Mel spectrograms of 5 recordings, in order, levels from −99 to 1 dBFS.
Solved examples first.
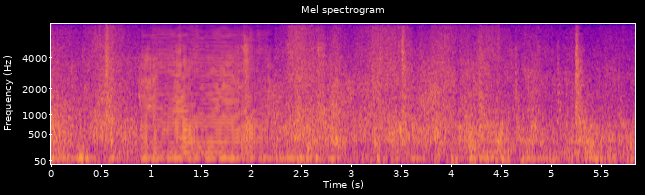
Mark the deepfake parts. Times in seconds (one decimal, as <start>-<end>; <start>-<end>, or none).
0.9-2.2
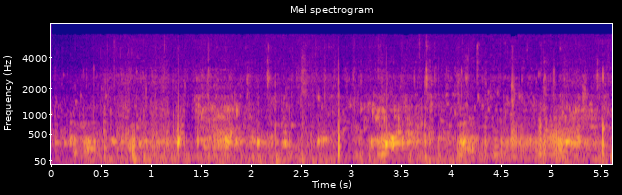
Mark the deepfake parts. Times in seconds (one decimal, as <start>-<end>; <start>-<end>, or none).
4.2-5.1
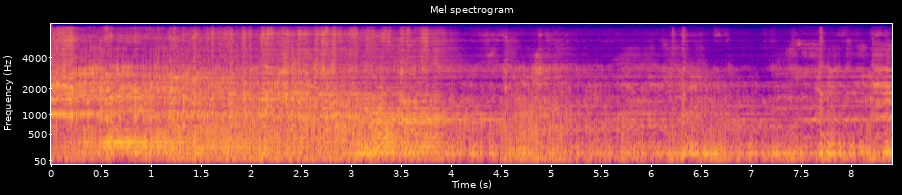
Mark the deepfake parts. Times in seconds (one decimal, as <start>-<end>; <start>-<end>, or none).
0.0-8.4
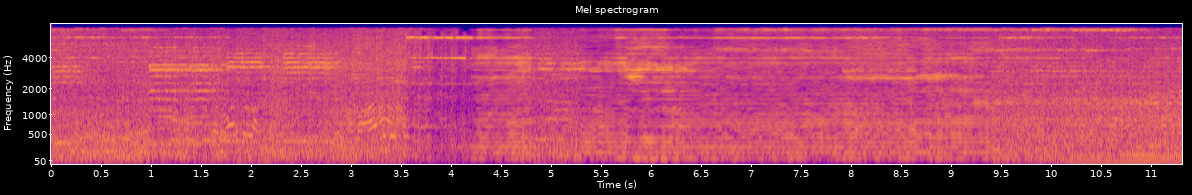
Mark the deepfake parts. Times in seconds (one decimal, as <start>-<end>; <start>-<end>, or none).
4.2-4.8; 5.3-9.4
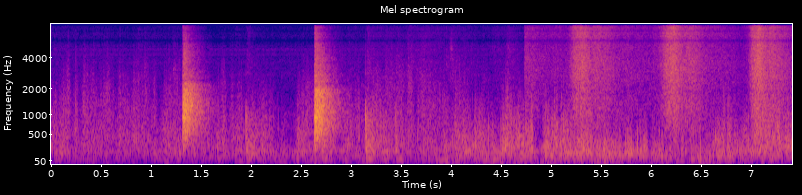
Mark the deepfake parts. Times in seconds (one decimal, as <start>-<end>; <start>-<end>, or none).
none

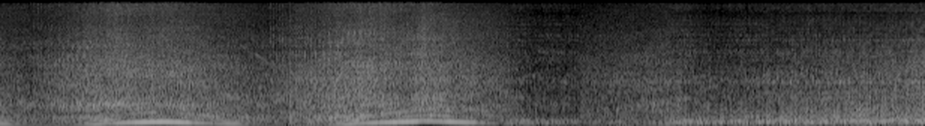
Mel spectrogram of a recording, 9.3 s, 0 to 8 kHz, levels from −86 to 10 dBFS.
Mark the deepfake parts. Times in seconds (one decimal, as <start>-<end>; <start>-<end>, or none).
5.1-5.8; 6.7-9.3

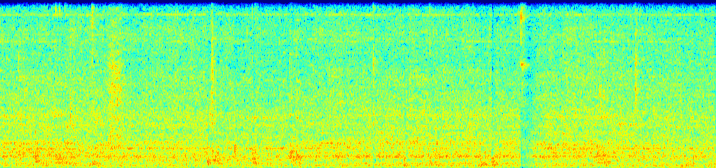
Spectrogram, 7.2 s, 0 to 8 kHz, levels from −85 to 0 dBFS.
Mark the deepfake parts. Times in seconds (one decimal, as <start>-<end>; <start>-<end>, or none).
none

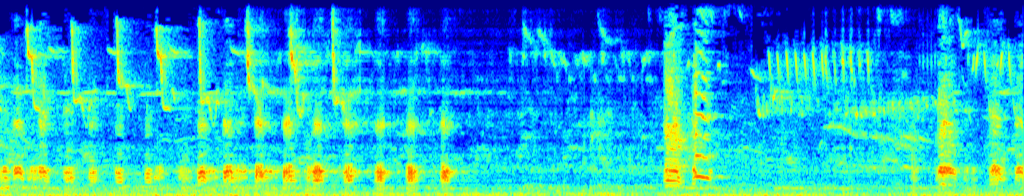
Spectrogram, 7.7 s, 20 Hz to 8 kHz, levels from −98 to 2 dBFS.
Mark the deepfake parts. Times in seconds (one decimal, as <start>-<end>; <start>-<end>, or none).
1.8-5.0; 6.2-6.9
